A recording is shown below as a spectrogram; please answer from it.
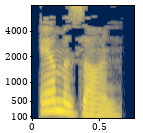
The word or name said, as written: amazon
